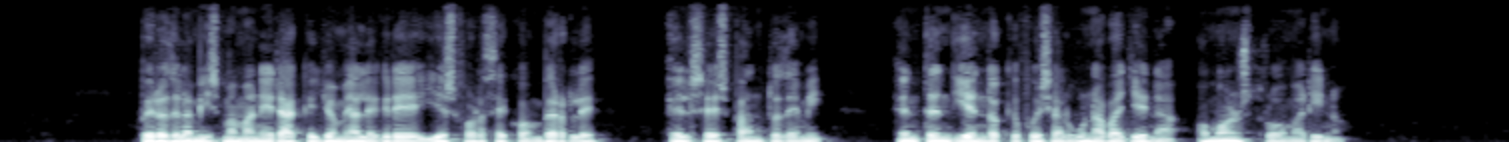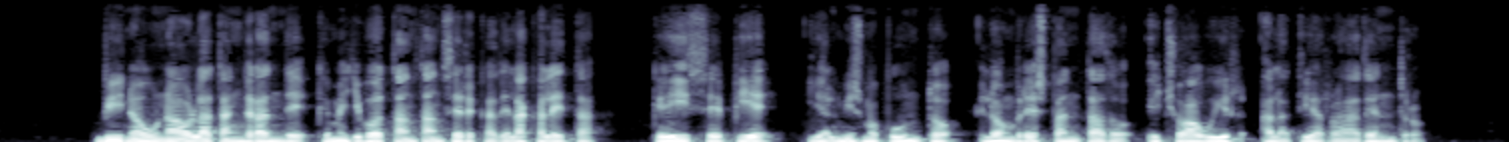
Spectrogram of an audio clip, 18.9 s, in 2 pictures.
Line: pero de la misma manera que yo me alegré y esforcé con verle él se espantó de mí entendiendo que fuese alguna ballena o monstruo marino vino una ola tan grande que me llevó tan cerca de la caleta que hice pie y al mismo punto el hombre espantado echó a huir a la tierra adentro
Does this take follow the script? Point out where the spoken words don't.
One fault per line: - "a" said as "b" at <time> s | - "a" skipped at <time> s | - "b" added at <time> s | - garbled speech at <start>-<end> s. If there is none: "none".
- "tan" added at 12.1 s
